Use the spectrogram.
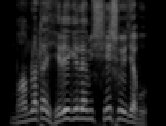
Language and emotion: Bengali, fearful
